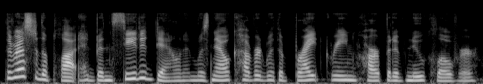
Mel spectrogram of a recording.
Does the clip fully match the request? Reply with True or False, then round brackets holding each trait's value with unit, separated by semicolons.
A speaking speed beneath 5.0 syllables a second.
False (5.5 syllables/s)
